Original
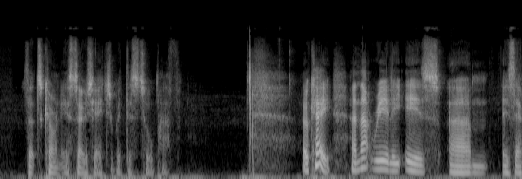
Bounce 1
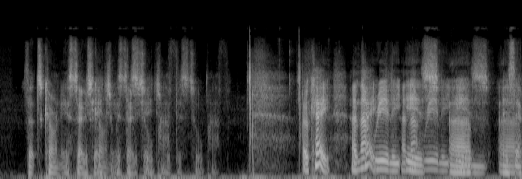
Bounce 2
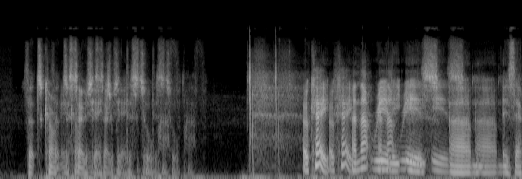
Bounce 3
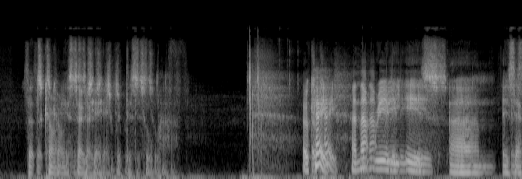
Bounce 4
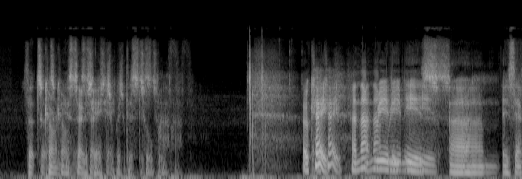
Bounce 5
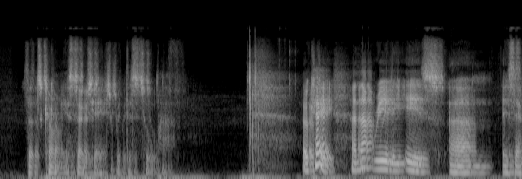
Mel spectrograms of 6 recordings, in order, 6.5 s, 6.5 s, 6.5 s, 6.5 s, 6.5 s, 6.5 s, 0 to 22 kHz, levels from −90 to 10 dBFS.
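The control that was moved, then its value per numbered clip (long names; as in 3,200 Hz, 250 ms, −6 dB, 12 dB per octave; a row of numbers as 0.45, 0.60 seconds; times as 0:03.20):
single-tap delay, delay time: 620, 324, 105, 156, 71 milliseconds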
